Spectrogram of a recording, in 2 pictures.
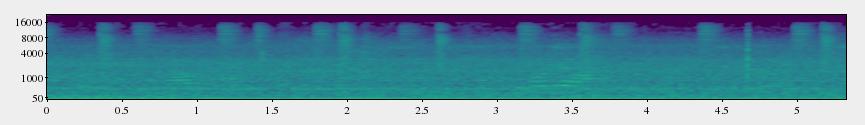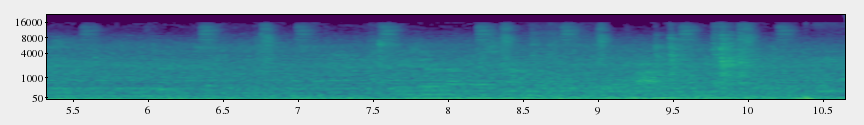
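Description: Steady café room noise: a continuous low rumble with faint background voices.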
